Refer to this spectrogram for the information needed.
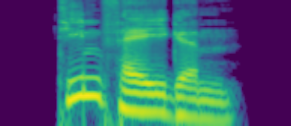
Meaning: strong dative masculine/neuter singular of teamfähig
- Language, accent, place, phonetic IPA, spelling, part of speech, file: German, Germany, Berlin, [ˈtiːmˌfɛːɪɡəm], teamfähigem, adjective, De-teamfähigem.ogg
